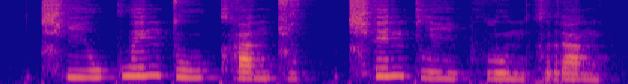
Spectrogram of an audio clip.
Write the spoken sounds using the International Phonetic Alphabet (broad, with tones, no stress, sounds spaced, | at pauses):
t͡ɕʰ iː˦˥ w k w e˥˩ n t uː˧ kʰ a˧ n t͡ɕ u˨˩ k̚ | t͡ɕʰ e˥˩ n k l iː˨˩ pʰ l u˨˩ n k r a˧ ŋ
